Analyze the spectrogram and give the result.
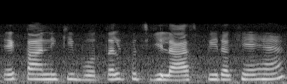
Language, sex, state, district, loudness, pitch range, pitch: Hindi, female, Haryana, Charkhi Dadri, -16 LUFS, 220-240 Hz, 235 Hz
